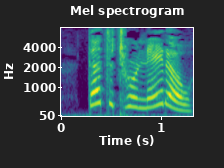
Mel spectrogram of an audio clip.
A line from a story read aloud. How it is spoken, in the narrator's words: Peter's mother exclaimed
